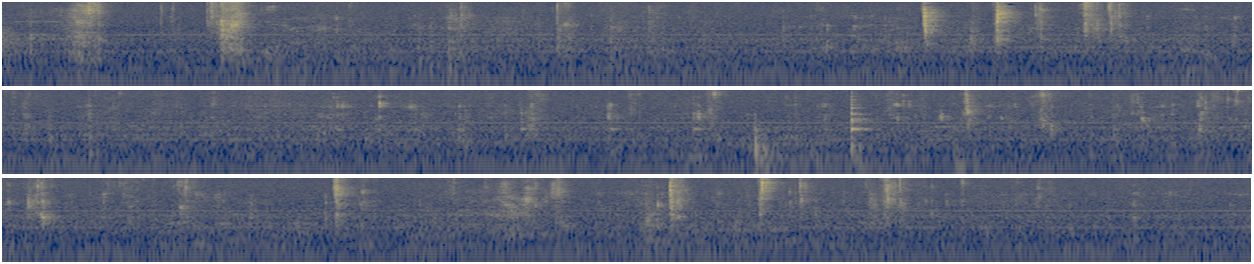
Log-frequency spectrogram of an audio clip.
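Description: Close-up chewing of boiled shrimp, with irregular wet mouth clicks and smacks. A faint steady hum runs underneath.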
